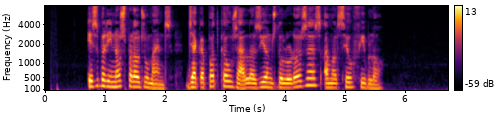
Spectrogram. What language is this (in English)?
Catalan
